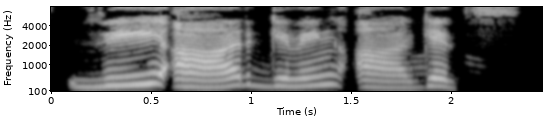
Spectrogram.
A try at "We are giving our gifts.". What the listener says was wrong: But there was one word which you pronounced wrong. And that is this word. It's not R. We think it sounds fancy, so it is right. That's wrong. Its pronunciation is our.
